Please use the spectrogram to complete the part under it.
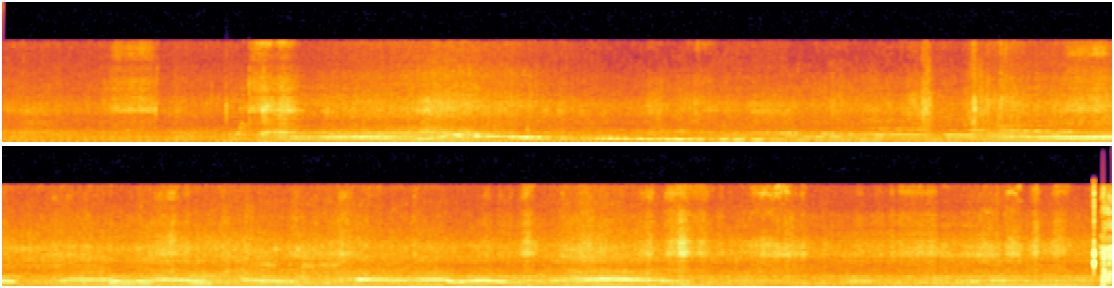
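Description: A motorbike on a mountain road toward Naran and Babusar Top rides through a water crossing: a steady, loud engine rumble runs throughout, with rising and falling whining tones over it and no talking.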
